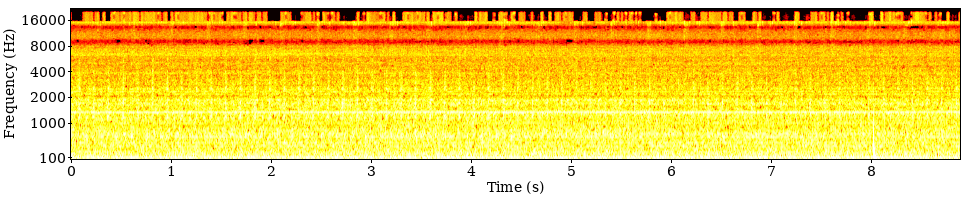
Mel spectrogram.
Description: Engine knock on a 2007 Mercedes E280 with the 3.0L M272 engine. (manufactured post balance shaft fix).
